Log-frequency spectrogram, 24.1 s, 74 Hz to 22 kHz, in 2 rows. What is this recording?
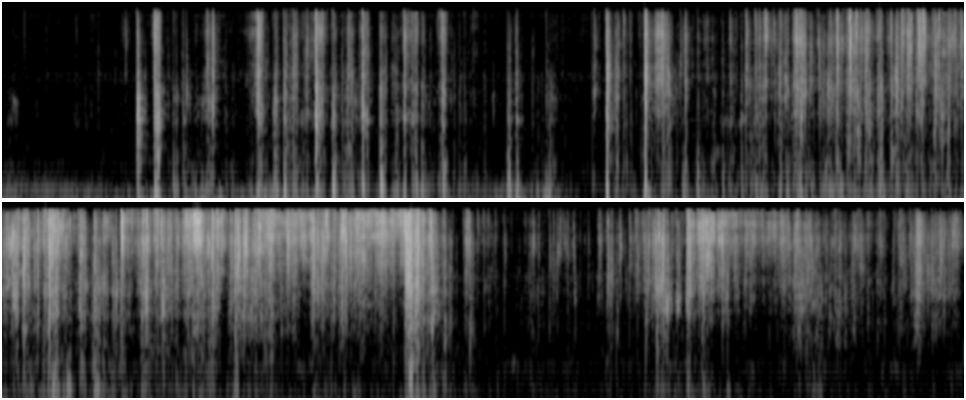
Pocky box and pack open
I recorded opening Pocky (Snack) Box and pack by Audio Technica AT2020usb microphone.
Box, Open, Pack, Pocky, Thai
